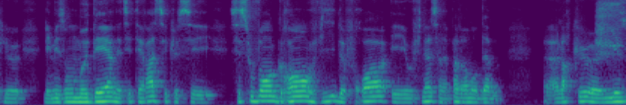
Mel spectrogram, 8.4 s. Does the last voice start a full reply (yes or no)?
no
